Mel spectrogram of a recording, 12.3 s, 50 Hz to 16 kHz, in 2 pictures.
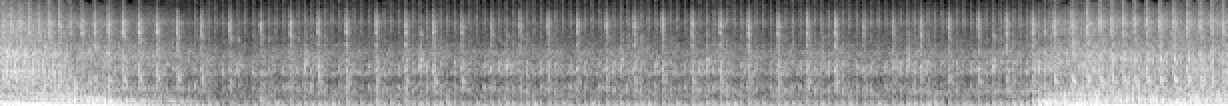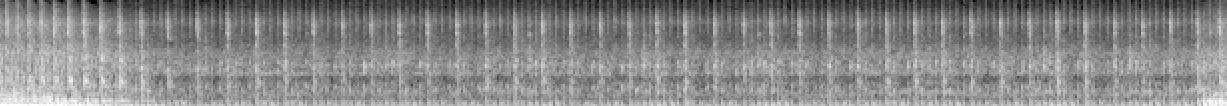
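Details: Mercedes Vito 108D 2.3 non-turbo diesel with a new head gasket and piston rings, smoking at times: steady heavy knock about four times a second over a rough idle, swelling when revved; engine knocking, cause unknown.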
